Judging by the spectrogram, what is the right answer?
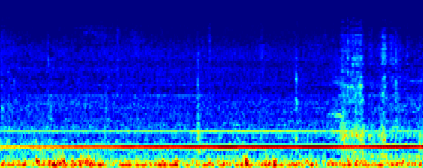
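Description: A steady, unchanging hum-like tone at one pitch, with low rumbling noise beneath it and a few faint clicks about three and a half seconds in.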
